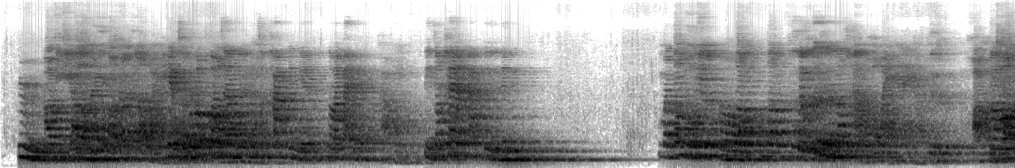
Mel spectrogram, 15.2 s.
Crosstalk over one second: present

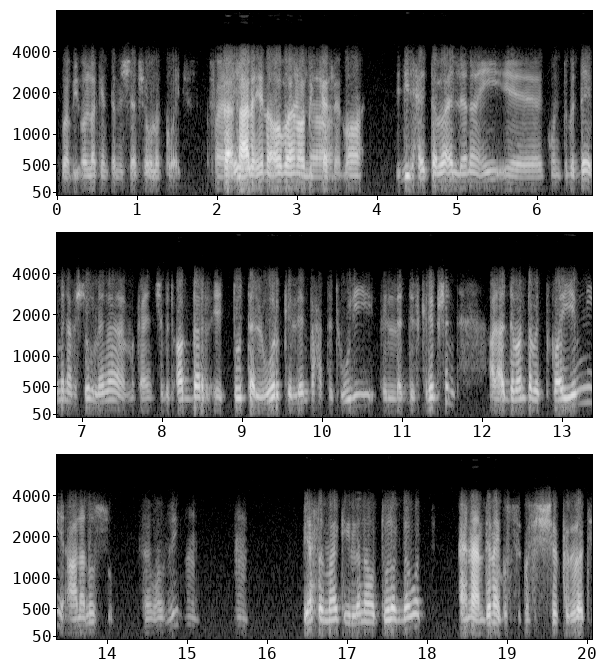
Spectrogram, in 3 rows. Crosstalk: present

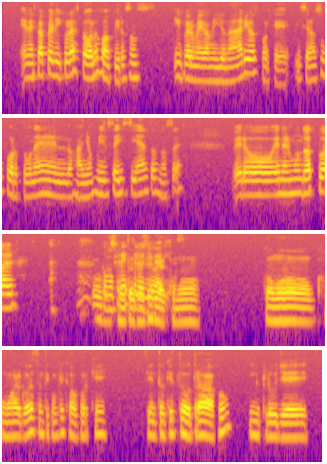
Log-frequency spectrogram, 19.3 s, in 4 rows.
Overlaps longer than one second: present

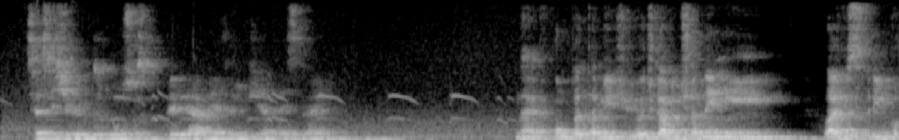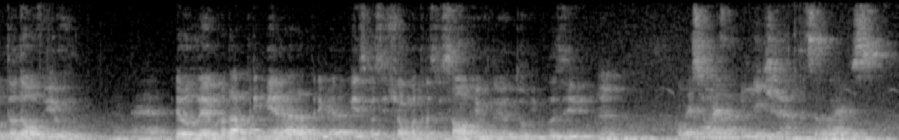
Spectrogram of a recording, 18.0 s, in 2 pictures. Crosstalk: none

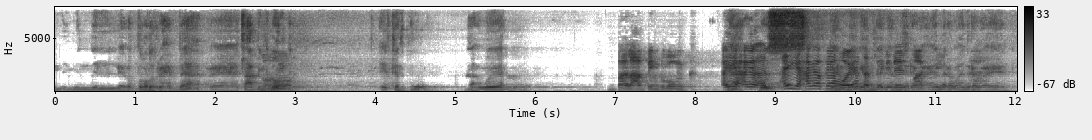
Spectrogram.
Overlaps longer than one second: present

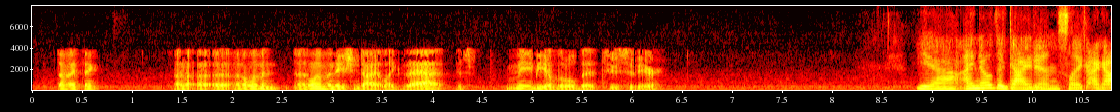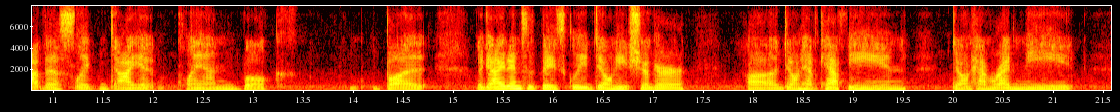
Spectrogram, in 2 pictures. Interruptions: none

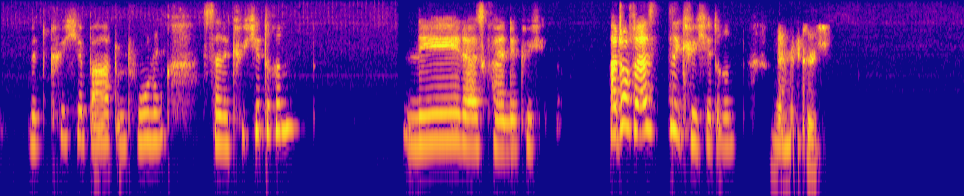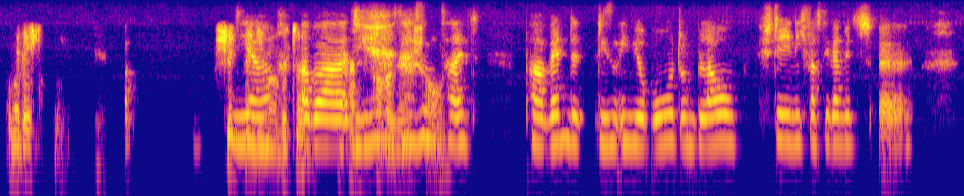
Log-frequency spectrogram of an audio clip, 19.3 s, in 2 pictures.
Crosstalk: present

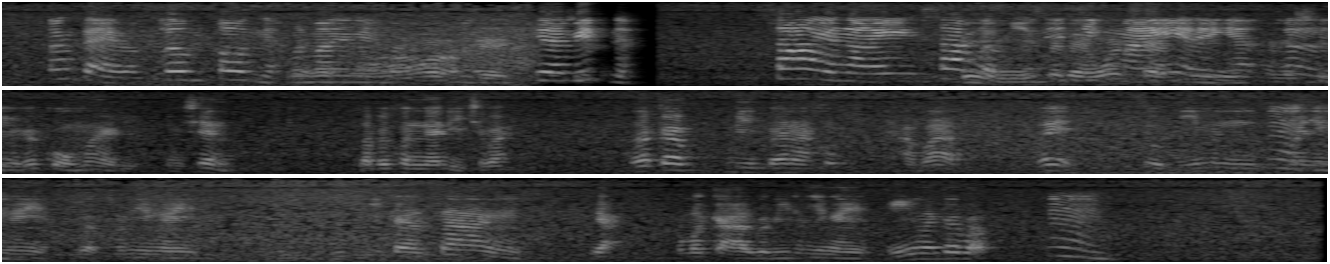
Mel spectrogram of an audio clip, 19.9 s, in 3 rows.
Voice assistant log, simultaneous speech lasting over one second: present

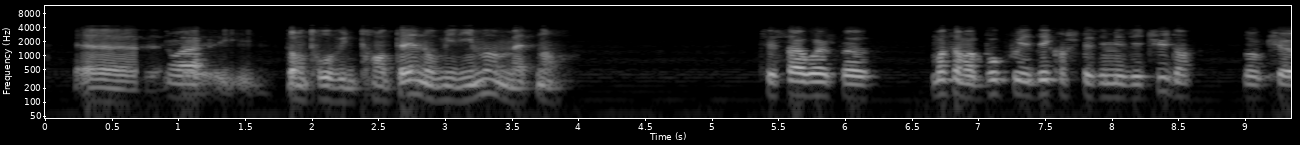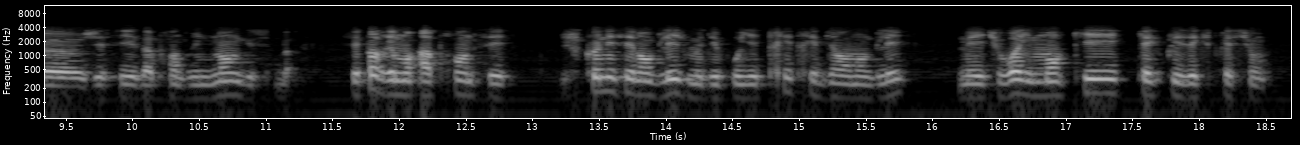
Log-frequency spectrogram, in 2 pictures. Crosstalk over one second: none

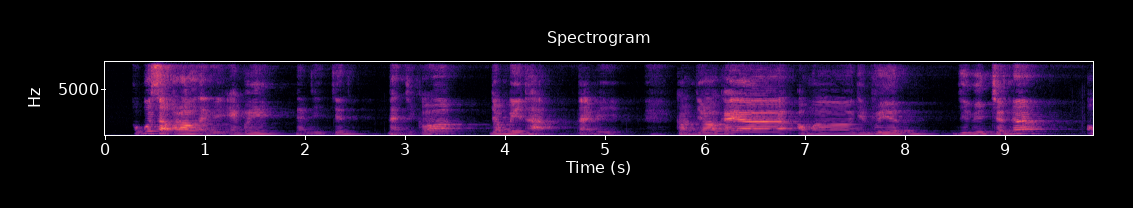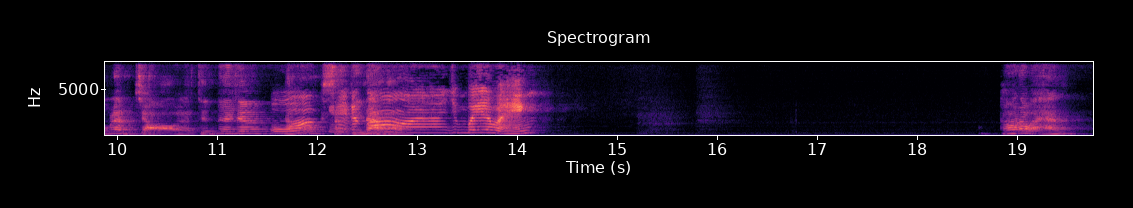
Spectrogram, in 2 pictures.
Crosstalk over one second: present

